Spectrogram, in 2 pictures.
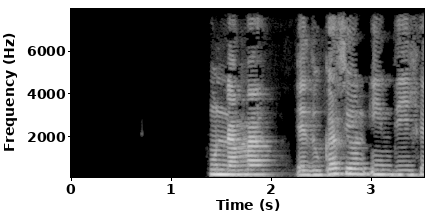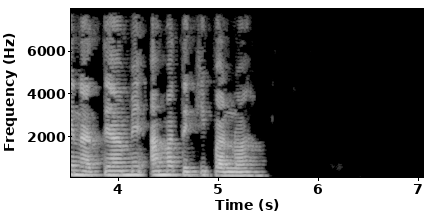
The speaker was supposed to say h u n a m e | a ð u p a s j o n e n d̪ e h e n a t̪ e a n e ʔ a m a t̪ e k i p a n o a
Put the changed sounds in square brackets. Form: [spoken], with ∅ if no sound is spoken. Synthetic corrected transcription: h u n a m [a] | [e] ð u [k] a s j o n [i] n d̪ [i] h e n a t̪ e a [m] e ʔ a m a t̪ e k i p a n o a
